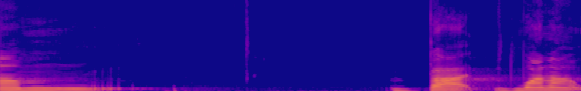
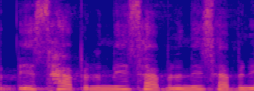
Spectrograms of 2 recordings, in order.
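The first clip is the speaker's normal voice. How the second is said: rushed, higher-pitched outpouring; upset venting; 4 semitones higher, much faster than usual. Acted. Coach acting an upset person telling someone, rushed venting. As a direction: pour it out fast, mock-upset. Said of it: "If you were really upset".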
